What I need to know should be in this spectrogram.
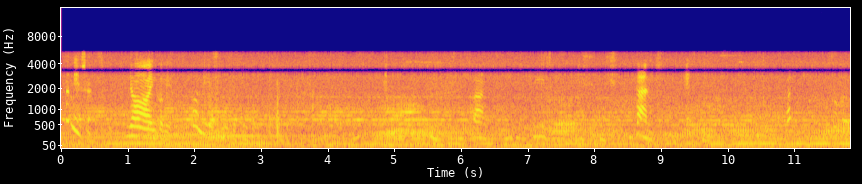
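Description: A woman speaks softly to a dog.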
